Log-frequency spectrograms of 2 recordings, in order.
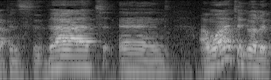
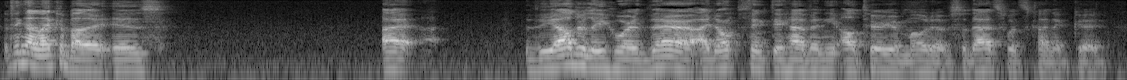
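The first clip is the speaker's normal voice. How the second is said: feeling welling up, slightly moved, a little emotional; 6 dB louder than usual. Speaking openly, the speaker is getting a little emotional. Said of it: "I'm getting a little emotional".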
